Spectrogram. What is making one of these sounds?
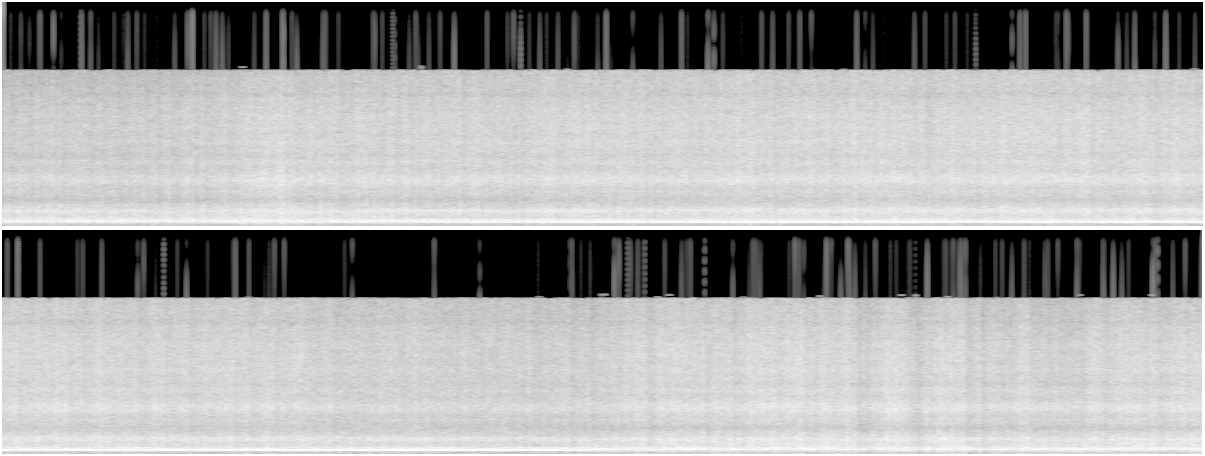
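A small aircraft's electric motor whines steadily, stepping up in pitch early on.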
